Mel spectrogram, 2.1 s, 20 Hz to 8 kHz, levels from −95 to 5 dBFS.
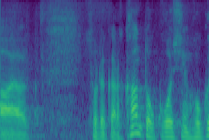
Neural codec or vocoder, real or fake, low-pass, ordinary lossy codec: none; real; none; none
